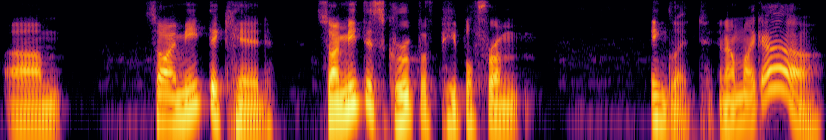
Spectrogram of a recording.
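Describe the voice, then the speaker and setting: This podcast host from the USA drafts fantasy football on a live stream, his mid-range voice swinging hugely in pitch while he keeps a measured pace. His tone is a little mellow, and his long, rambling story is full of curse words and fillers. The studio sound is clean with no echo.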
